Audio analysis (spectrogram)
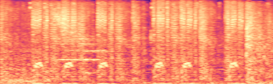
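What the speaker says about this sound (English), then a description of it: "this with the super plasma cannon, you have like so much fun with it" A super plasma cannon firing in Nuclear Throne, a dense, continuous barrage of loud crackling blasts and rolling explosions with a faint pulsing electronic tone underneath.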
